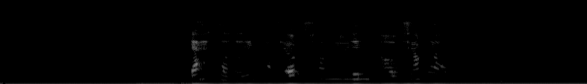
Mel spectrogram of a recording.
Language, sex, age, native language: Icelandic, female, 40-49, Icelandic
